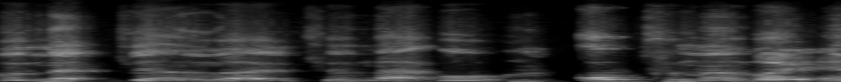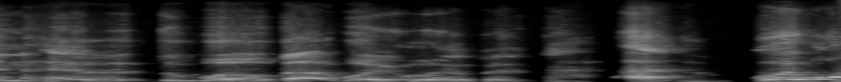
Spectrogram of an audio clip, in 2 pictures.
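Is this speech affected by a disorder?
Yes: cerebral palsy.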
